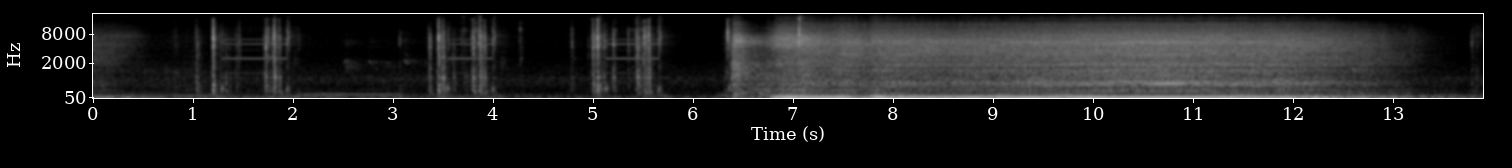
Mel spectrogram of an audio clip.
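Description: A few clicks and faint beeps, then a Ford Escort XR3i cabriolet engine cranks and catches on a faulty cold start, settling into a loud, rough idle that runs on steadily.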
